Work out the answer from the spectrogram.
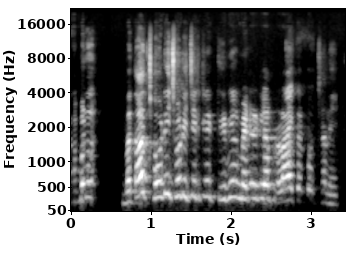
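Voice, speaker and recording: A man's voice: very high voice, animated, racing. A man teaching English vocabulary for an exam in a chatty, casual way, often checking in with listeners. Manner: chatty, repeats "है ना?" and "ठीक है" to check in. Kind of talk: casual tutoring lesson.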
